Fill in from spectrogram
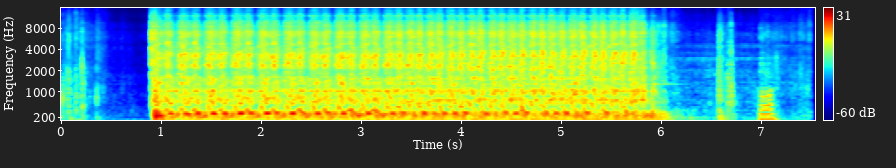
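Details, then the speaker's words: Arctic Cat 570 snowmobile at −40°, electric start on a Varta AGM battery, choke fully open, starter already weak: fast, even cranking about four beats a second for five seconds with no firing; cold cranks but no start. "ну погнали посмотрим как он крутит"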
